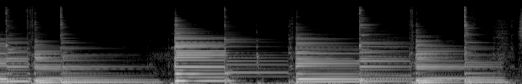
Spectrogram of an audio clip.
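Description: Acoustic guitar plays a short riff of picked notes, each followed by a hammered-on note, repeating in a steady rhythm four times with ringing sustain.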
